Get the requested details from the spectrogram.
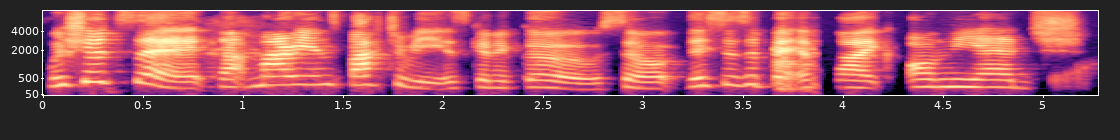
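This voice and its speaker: A woman's voice: a little high, expressive, moderate pace, a bit bright. A woman co-hosting an advice podcast, chatting casually and laughing often. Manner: chatty, laughs often, reads listener letters. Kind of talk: casual chat.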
